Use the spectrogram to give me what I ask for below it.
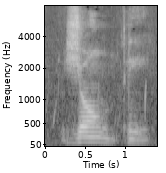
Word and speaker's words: Zhongli: I believe his name is pronounced Zhongli. Something specific about long-sounding O.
